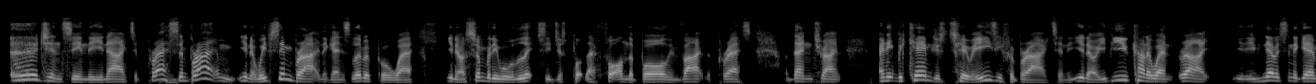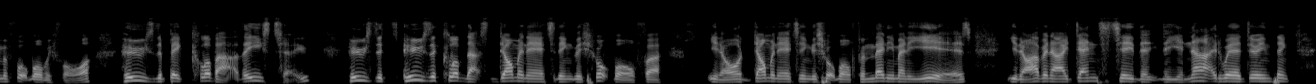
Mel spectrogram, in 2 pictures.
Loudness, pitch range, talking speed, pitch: -32 LUFS, 125-160 Hz, 225 wpm, 145 Hz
